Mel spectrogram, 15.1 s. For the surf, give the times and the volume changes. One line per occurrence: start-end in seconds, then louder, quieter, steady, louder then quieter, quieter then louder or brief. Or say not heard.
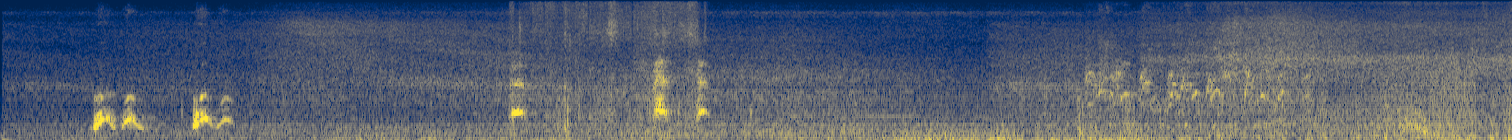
0.0-15.0 louder.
